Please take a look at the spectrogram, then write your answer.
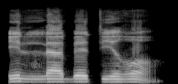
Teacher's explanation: huruf ba ketika sukun maka dia menjadi qalqalah, sifatnya qalqalah tapi tidak ada hamzah di akhirnya.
